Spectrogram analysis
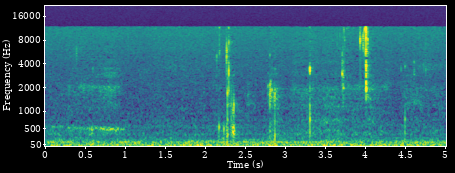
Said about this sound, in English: Gonna need another sip here.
